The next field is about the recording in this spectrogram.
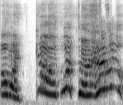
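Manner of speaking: shrill, piercing scream, very high and loud. A character turns back around in a hallway and fires, screaming into the hallway. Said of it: "He screams into the hallway".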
